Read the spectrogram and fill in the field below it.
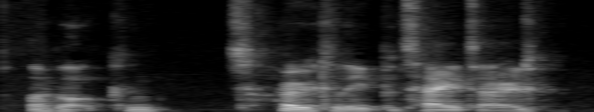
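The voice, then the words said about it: Posh English accent. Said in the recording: “if you say it in a posh English accent”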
